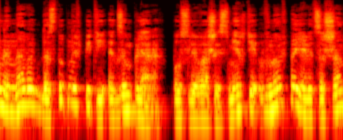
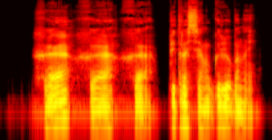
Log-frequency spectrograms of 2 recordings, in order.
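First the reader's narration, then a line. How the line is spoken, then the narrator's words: Man grumbling. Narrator (Russian): проворчал мужчина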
